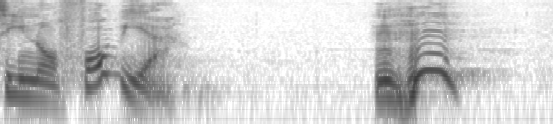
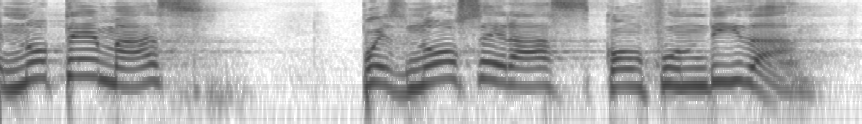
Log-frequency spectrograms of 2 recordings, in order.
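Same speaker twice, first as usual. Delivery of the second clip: scripture reading; 6 semitones higher than usual. Acted. Preacher reads the verse.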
